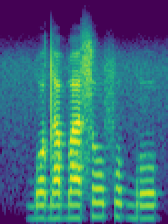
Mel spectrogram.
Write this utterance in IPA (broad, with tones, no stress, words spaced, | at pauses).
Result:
ɡ͡bɔ˨da˨˦ba˧ so˧fo˧ ɡ͡bo˧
